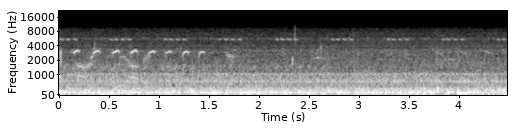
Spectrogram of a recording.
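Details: At dawn on a cloudy, fairly quiet late-August morning in South Africa, as spring approaches, a drongo imitates a crested francolin with a quick run of about seven short, rising notes. A thin ticking runs above, with a low engine rumble underneath.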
